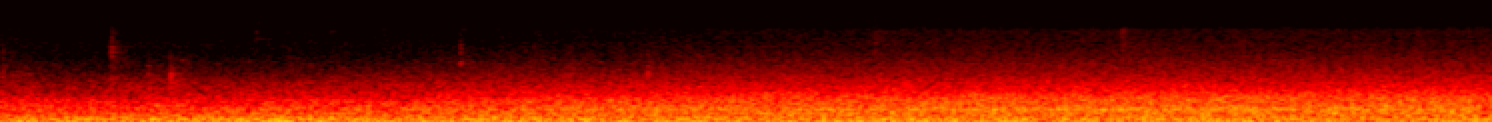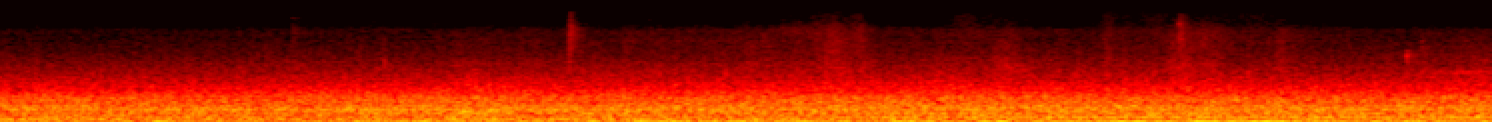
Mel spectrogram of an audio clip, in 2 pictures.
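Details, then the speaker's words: Hunter Original ceiling fan started on high: soft, even airy rush with no hum, rattle or ticking; blade isolation ring with rubber spacers absorbs motor hum, normal quiet running. "so the result is a very quiet fan let's go ahead and start it up on high takes right off"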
